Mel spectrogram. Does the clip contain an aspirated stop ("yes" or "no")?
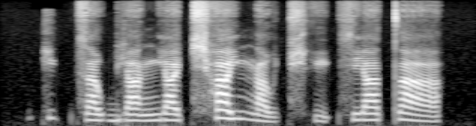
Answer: yes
